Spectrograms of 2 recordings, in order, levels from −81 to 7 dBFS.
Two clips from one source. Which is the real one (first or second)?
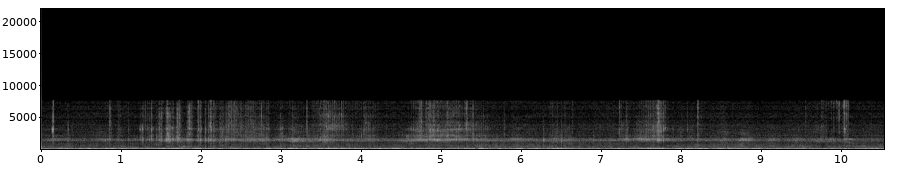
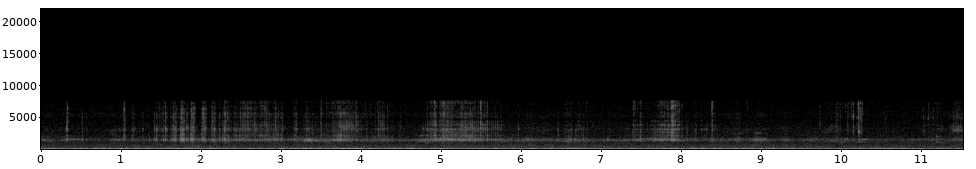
second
